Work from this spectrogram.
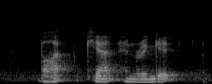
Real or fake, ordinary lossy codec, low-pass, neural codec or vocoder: real; AAC, 48 kbps; 7.2 kHz; none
